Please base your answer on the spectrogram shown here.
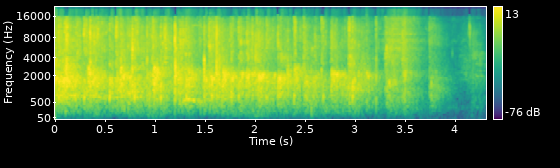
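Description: Audience applause greets poets Rob Waters and Nicole Smede as they take the stage at a BBC World Service Arts Hour event for National Poetry Month. The clapping is dense and sustained for about four seconds, then quickly tapers off to near silence.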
